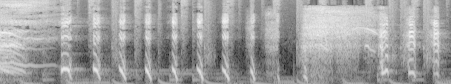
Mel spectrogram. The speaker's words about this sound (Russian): Боже мой, что это? Это я дышу в микрофон. По-моему, хорошо получилось.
